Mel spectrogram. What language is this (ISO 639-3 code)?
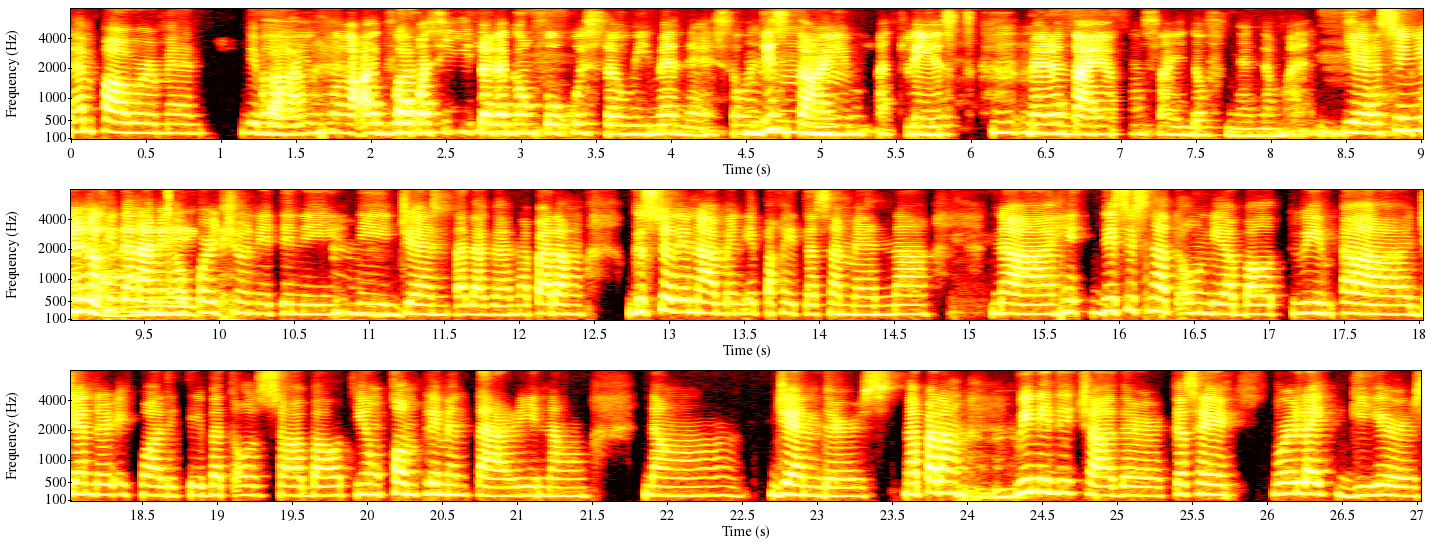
fil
